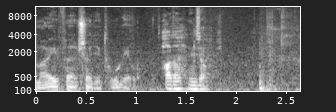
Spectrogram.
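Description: An older man speaks calmly nearby.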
